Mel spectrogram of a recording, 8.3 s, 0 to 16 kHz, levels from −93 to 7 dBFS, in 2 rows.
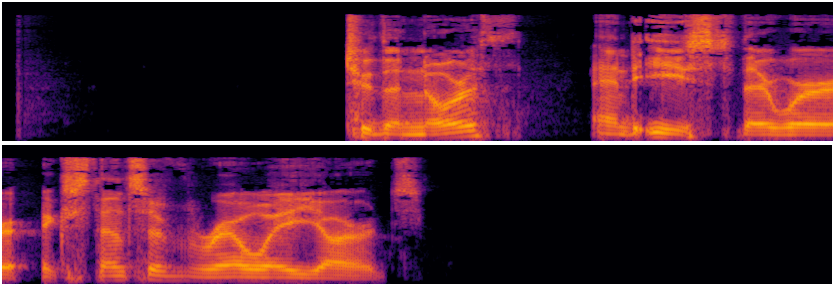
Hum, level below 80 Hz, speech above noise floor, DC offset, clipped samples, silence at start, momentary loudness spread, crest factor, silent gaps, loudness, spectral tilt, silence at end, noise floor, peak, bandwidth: none; -60 dBFS; over 74 dB; under 0.1%; under 0.1%; 1.7 s; 13 LU; 18 dB; none; -14 LUFS; -2 dB/octave; 2.05 s; under -90 dBFS; 0 dBFS; 11.5 kHz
